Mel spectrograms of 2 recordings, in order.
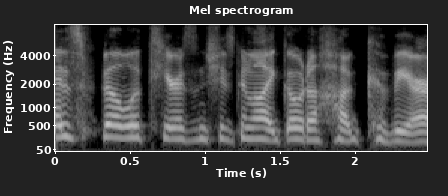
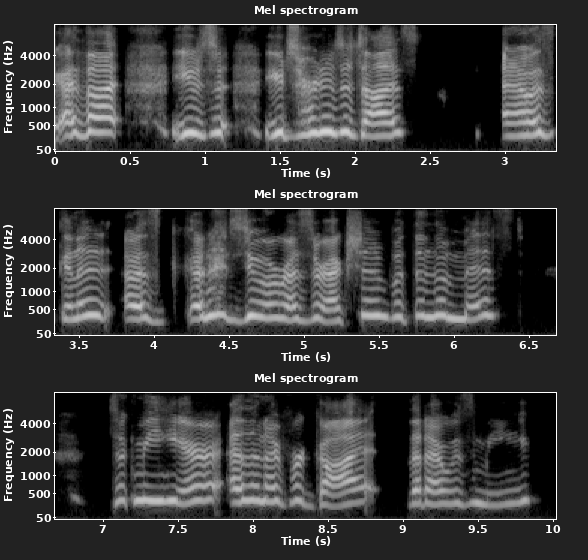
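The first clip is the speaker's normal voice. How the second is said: tearful speech hiccuping through tears, much higher; 7 semitones higher, 3 dB louder than usual. Playing a woman hugging someone she thought dead, crying while talking. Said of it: "She is trying to talk as she's crying".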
